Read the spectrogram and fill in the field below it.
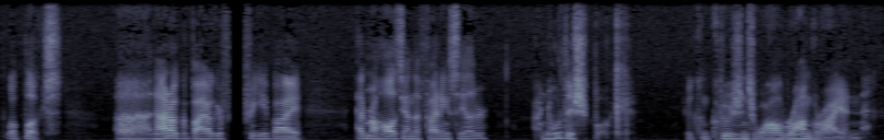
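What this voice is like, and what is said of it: Sean Connery impression. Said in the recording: “I actually can do a pretty fair Connery impression.”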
